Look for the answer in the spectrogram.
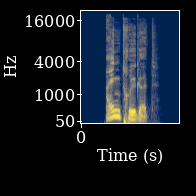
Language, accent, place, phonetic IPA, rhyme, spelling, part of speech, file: German, Germany, Berlin, [ˈaɪ̯nˌtʁyːɡət], -aɪ̯ntʁyːɡət, eintrüget, verb, De-eintrüget.ogg
- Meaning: second-person plural dependent subjunctive II of eintragen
